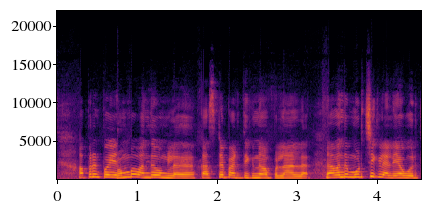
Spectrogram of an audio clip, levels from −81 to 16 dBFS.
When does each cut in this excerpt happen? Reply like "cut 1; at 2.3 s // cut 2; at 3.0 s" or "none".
cut 1; at 0.8 s // cut 2; at 1.7 s // cut 3; at 3.3 s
